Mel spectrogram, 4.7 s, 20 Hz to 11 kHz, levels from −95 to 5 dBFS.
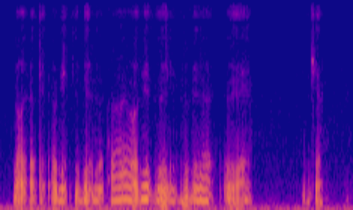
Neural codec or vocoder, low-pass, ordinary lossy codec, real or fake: autoencoder, 22.05 kHz, a latent of 192 numbers a frame, VITS, trained on many speakers; 9.9 kHz; Opus, 24 kbps; fake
